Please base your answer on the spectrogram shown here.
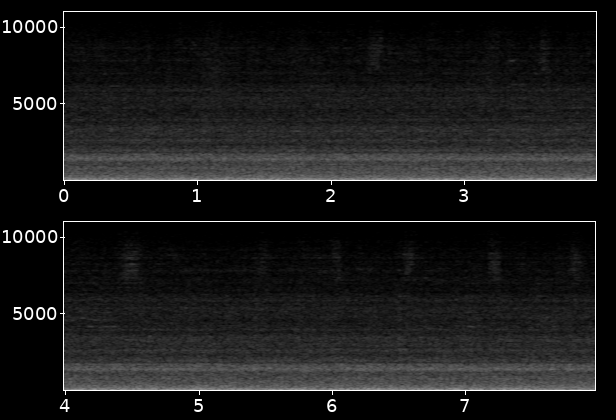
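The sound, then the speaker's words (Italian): An approaching train rumbles, a dense, steady low roar that holds at an even level throughout, with faint hiss above and no voices. “Oh, sento il treno, mi sembra che sta...”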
